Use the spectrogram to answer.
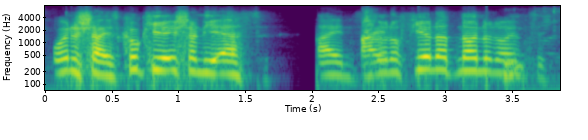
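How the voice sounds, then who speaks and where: A man's voice: high voice, normal speed. A drunk young man with a German accent, swearing crudely in casual voice chat while gaming. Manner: crude, swears a lot, excitable. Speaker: online gamer. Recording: muffled lo-fi voice chat.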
